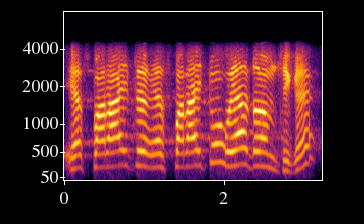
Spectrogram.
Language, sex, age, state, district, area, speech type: Maithili, male, 30-45, Bihar, Begusarai, urban, conversation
